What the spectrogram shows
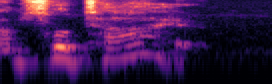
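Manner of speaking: put-on tearful, breaking down in sobs like a baby. Retelling a late-night phone call where they broke down: retelling own crying. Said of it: "I started crying like a baby".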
